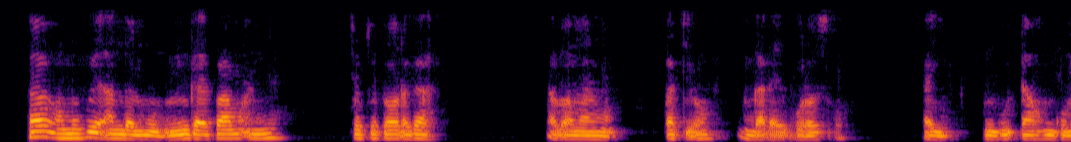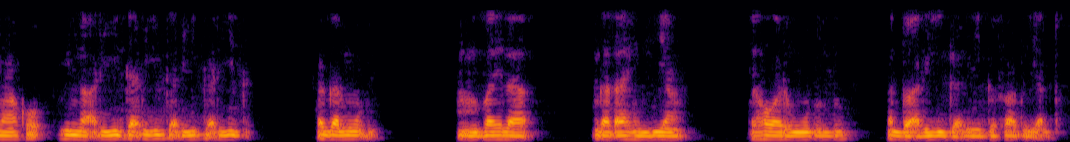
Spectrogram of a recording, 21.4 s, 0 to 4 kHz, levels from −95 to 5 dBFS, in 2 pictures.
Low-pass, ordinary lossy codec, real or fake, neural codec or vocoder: 3.6 kHz; AAC, 32 kbps; real; none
